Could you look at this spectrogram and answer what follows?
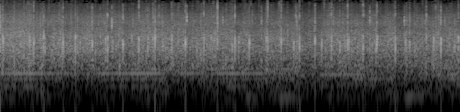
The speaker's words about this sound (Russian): Проводим их аплодисментами, дорогие друзья.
